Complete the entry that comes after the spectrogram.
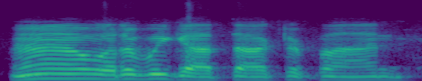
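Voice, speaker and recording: A world-weary male police detective played by a man narrates a hardboiled radio drama. He speaks slowly and deliberately, leaning on dramatic pauses. The sound is dull and lo-fi. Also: fairly high pitch, close to an everyday voice. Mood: terse, questioning. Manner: deliberate, dramatic, poetic second-person delivery with heavy pauses. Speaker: narrator and lead actor in a radio play.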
